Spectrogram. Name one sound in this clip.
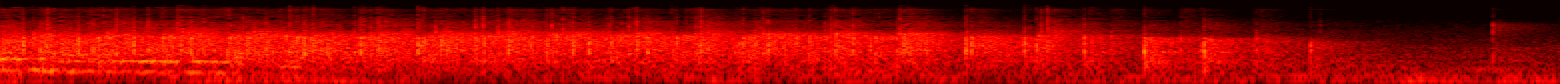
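A crowd applauds and claps.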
